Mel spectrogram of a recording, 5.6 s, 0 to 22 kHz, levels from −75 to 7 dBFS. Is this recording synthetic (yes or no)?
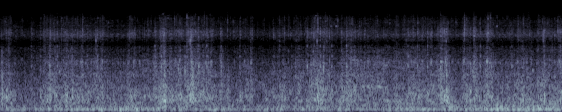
no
